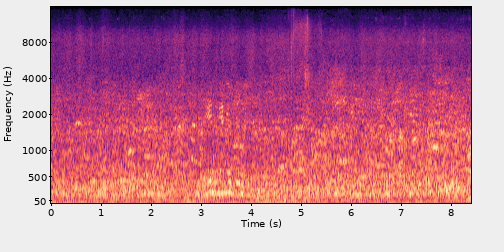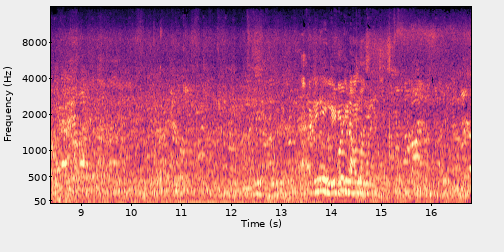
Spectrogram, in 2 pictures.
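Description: A large crowd of men talks and shouts outdoors.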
